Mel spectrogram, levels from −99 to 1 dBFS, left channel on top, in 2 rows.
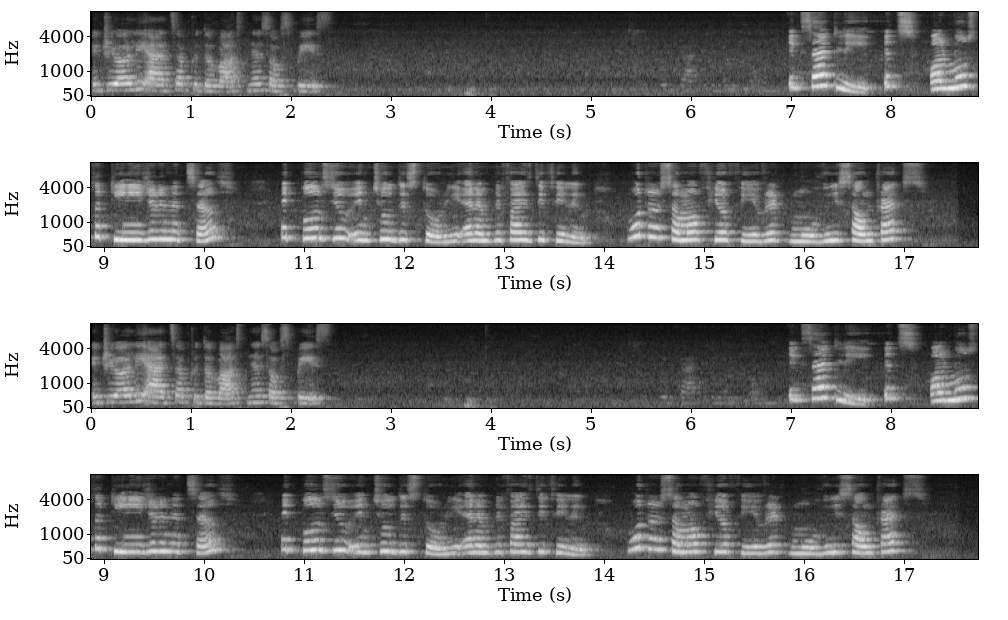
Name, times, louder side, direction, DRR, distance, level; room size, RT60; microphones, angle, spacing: voice 1, 0.0-2.3 3.7-3.8 5.7-6.9, left 2 dB, 30° right, 3 dB, 1.1 m, -28 dB
voice 2, 7.0-10.3 10.8-13.8 14.2-17.2, left 4 dB, 35° left, 8 dB, 0.3 m, -19 dB
5.9 x 2.1 x 2.7 m, 0.33 s
head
